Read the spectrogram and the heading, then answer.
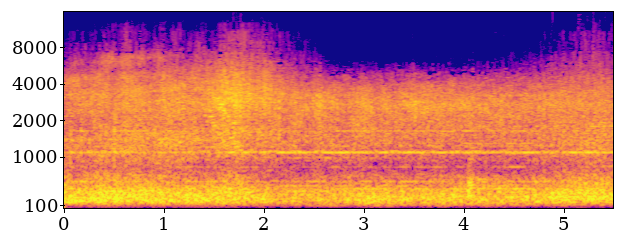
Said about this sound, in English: You got those five giant engines and they ignite. And it takes the remainder of the countdown for them to build up that 7.5 million pounds of thrust. 5, 4, we have ignition. All engines are running.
